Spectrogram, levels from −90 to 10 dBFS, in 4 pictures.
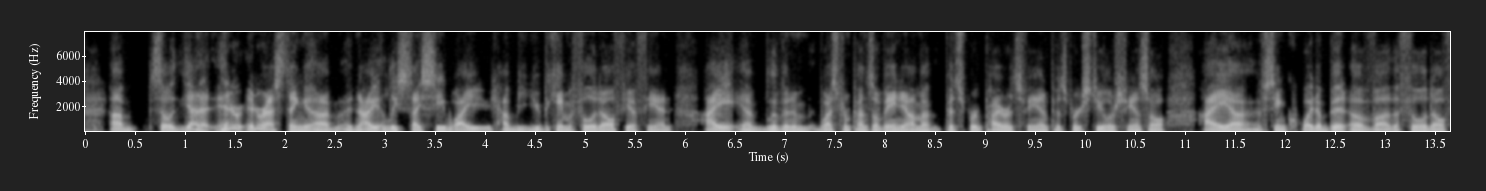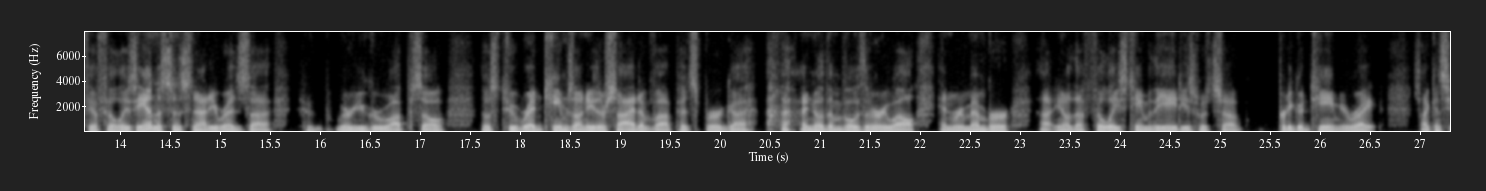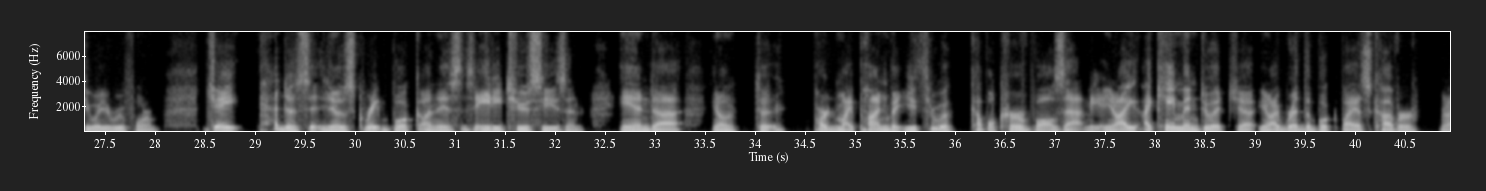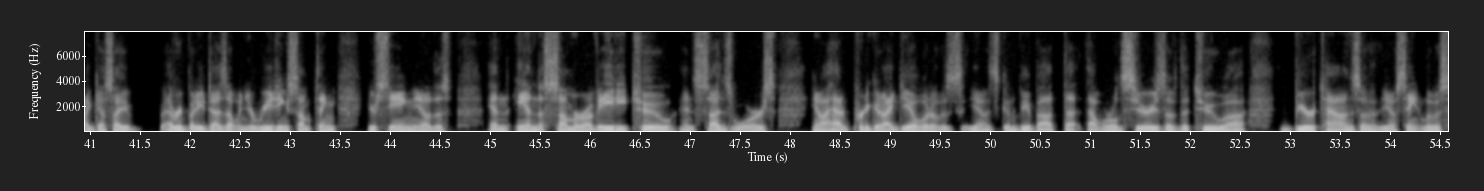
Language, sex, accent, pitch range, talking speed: English, male, American, 115-140 Hz, 230 wpm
